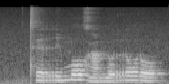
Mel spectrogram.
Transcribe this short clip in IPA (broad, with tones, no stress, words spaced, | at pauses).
tʰe˨ri˨ moː˦ɣã˨ no˨roː˦ ɾo˦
